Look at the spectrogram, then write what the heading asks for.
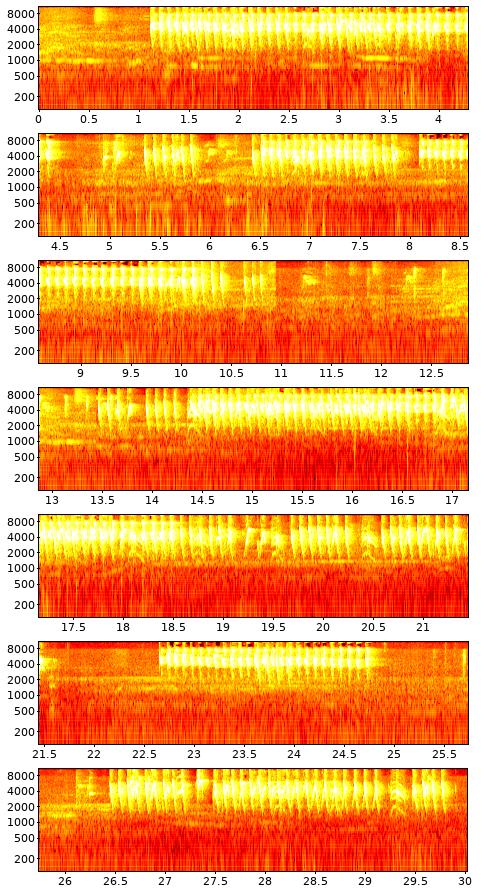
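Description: Crested jay (cililin) calling in long, loud, high-pitched rattles, about six bursts of two to seven seconds each with short pauses between them.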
